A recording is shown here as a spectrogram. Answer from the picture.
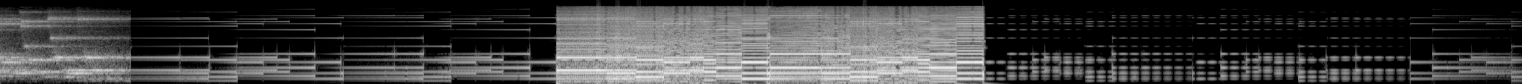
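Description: A Samsung phone tone melody of bell-like notes, run through a chain of digital effects. It starts vocoded, then plays as clean separate notes. From about five and a half to ten seconds in it comes back reversed, much louder and distorted. Near the end it returns quietly, chopped into rapid pulses.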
